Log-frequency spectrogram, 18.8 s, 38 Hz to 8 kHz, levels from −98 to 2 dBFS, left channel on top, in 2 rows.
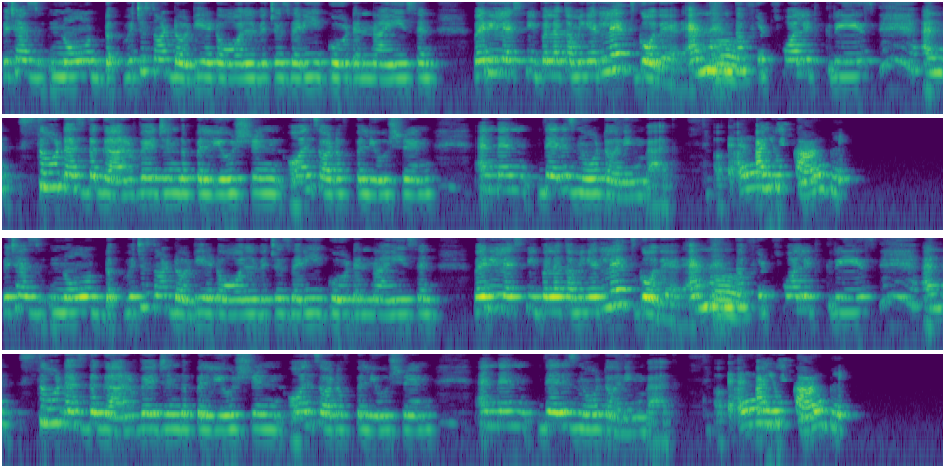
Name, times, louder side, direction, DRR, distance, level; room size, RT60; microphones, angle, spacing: voice 1, 0.0-4.3 4.7-9.5 9.8-16.1 16.5-17.5, right 1 dB, 65° left, 1.0 m, -25 dB
voice 2, 16.8-17.8, right 3 dB, 30° right, 0.8 m, -25 dB
2.9 x 2.1 x 2.4 m
head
